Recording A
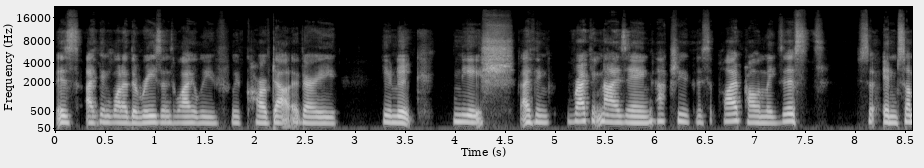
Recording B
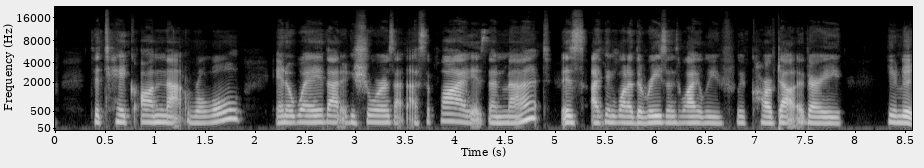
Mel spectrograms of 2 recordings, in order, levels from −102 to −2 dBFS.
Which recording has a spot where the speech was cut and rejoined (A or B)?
A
